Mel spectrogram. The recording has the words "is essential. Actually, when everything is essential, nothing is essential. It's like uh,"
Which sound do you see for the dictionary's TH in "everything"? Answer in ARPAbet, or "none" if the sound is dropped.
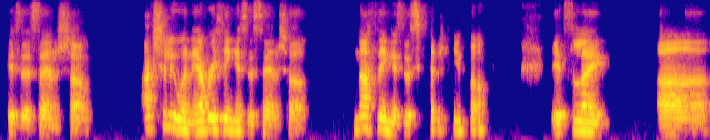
TH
